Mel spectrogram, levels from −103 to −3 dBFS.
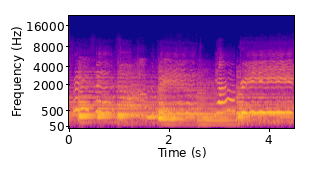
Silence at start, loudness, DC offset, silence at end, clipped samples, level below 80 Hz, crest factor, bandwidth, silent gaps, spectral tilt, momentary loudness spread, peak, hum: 0 s; -21 LUFS; under 0.1%; 0 s; under 0.1%; -66 dBFS; 14 dB; 7.2 kHz; none; -6.5 dB/octave; 7 LU; -6 dBFS; none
